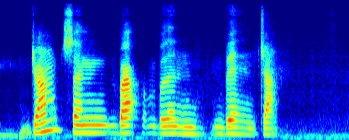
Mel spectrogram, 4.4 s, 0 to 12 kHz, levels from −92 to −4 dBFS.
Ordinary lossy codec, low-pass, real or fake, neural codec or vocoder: Opus, 32 kbps; 10.8 kHz; fake; codec, 16 kHz in and 24 kHz out, 0.9 kbps, LongCat-Audio-Codec, fine tuned four codebook decoder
